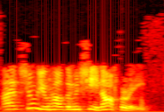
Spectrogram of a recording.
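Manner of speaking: ordinary delivery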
